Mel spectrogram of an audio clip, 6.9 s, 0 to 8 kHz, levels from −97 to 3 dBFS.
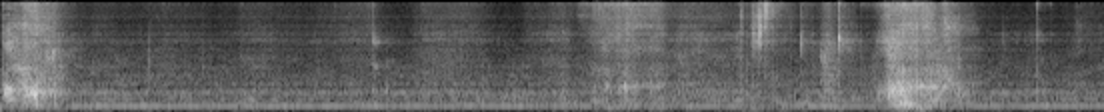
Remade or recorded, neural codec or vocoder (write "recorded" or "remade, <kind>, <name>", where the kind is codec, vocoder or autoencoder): remade, codec, SNAC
